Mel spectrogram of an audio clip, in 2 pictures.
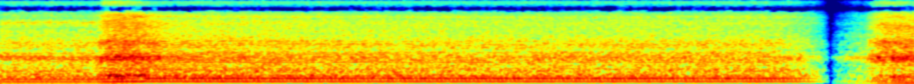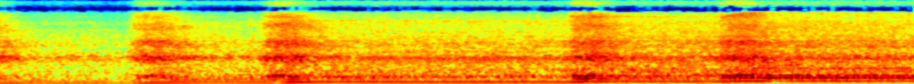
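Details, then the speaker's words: John Deere tractor with a swapped-in excavator diesel engine, refired after first start: steady, even idle with no knocks or clunks; briefly cuts out, then settles back into a smooth, healthy run. "Gotta admit, that's just a cool feeling seeing it run, ain't it? It's the little things. Yeah, I see it. And it sounds. It sounds really good. It sounds really good."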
